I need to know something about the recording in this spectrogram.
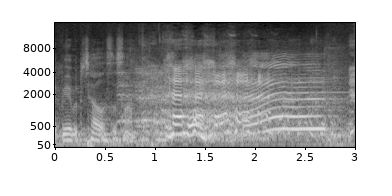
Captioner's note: laughter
